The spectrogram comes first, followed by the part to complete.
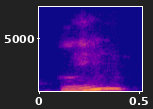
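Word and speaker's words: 你: Então, primeiro eu já ouvi alguém falando, ó, ni how ni. Isso, ó. Vocês estão vendo que é terceiro tom, terceiro tom.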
